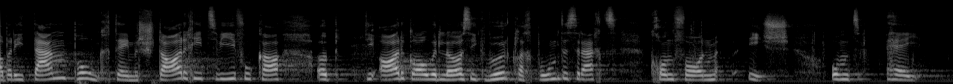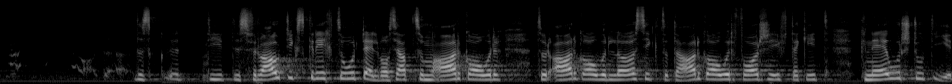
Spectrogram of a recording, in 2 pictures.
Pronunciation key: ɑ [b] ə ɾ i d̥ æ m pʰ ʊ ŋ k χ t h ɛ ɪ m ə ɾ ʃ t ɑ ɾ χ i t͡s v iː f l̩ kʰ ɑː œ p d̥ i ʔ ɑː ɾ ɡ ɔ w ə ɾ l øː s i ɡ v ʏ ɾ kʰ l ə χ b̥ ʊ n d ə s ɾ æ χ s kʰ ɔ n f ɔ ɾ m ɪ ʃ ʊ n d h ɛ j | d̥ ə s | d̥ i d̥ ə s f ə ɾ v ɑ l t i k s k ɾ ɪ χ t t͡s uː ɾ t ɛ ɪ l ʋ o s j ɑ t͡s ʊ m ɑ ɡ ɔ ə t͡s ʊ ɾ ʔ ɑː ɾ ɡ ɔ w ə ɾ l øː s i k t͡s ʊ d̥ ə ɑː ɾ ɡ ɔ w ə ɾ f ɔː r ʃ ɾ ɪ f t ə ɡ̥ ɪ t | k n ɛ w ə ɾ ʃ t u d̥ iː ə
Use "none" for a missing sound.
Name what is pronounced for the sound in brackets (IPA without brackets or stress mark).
b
